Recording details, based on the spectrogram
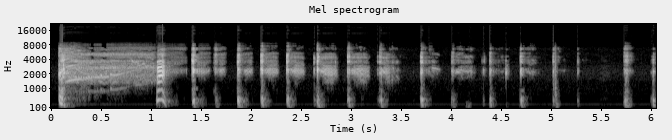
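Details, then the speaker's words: An adult actor simulates a continuous hacking cough, a long run of short, dry bursts one after another, demonstrated as a possible COVID cough; continuous hacking cough. "so we want to just recap again you've got a tickle again got a car and then we've got the continuous cough the hacking cough the ongoing the going on and"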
